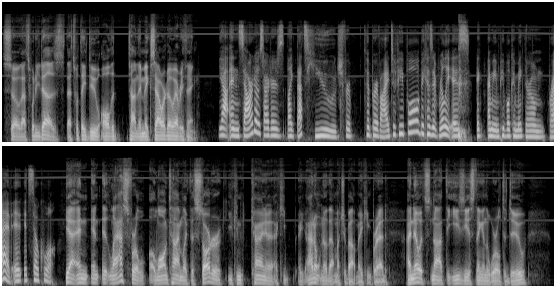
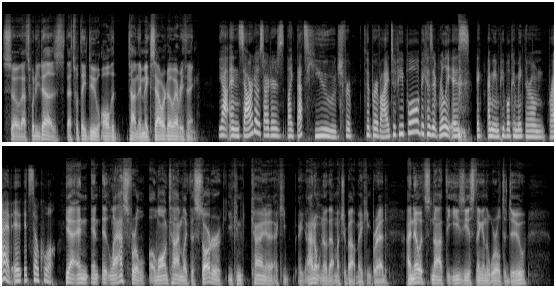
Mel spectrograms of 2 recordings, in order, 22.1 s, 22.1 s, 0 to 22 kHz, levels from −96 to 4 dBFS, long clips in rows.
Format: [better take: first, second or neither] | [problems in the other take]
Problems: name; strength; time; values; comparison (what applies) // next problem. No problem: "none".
second | high-pitched whine; faint; throughout; 8.5 kHz, 30 dB below the speech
